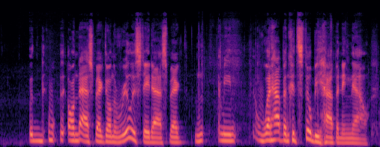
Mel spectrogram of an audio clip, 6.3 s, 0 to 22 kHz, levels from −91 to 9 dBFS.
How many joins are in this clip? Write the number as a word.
three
